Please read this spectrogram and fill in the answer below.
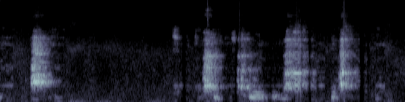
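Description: A dog barking over a video-call line: one bark about half a second in, then a run of four barks a little under a second apart.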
